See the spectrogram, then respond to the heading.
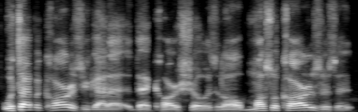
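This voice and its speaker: A man's voice: fairly low pitch, big pitch swings, brisk, no echo. An easygoing man hosting a casual livestream and chatting with viewers about his sport. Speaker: livestream host. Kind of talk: casual livestream chat about arm wrestling.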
